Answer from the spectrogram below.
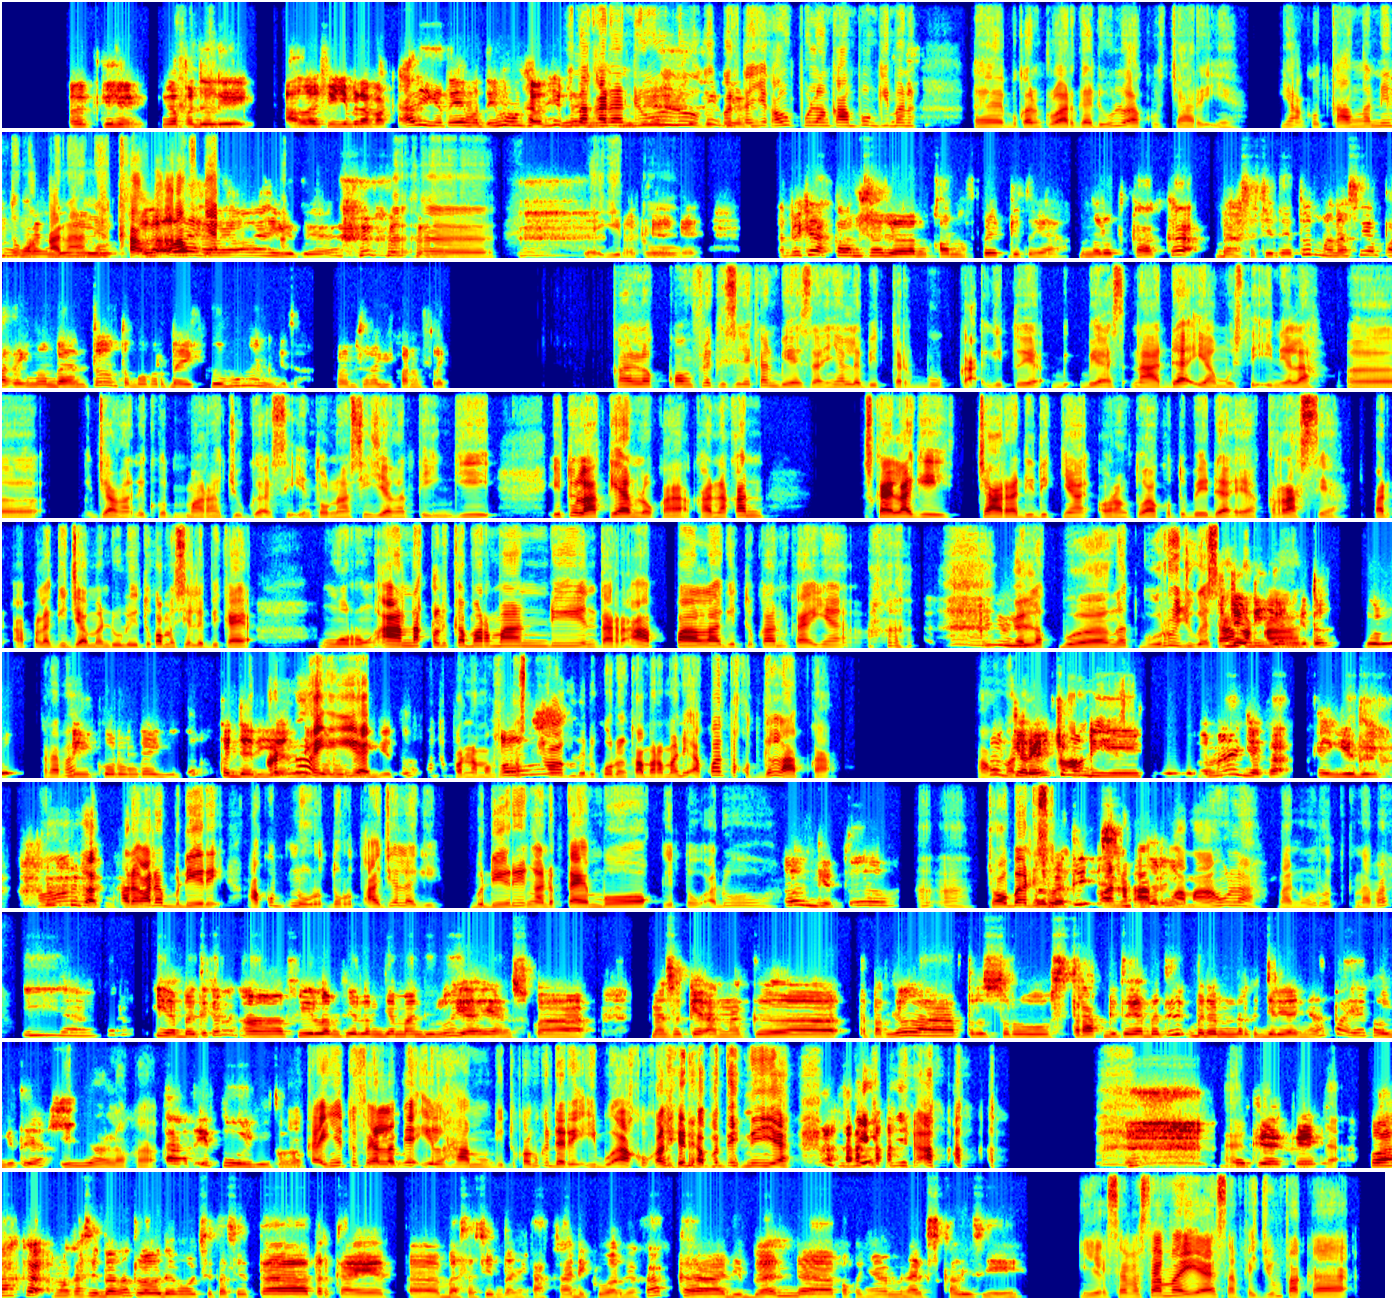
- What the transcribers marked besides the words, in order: chuckle; in English: "i love you-nya"; chuckle; chuckle; tapping; other background noise; chuckle; unintelligible speech; chuckle; laugh; laughing while speaking: "kali ya dapet ininya, idenya"; laugh
- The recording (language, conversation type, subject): Indonesian, podcast, Apa arti bahasa cinta dalam keluarga menurutmu?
